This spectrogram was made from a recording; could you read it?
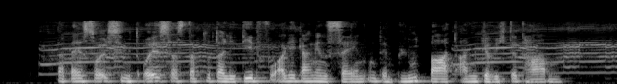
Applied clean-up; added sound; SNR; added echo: none; Meow; 15 dB; none.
